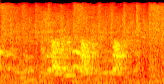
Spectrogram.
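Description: A dog barking several times in short calls about halfway through, with people's voices alongside.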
